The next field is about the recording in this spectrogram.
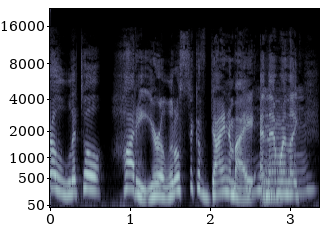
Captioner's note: freaking out sounds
